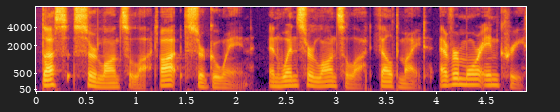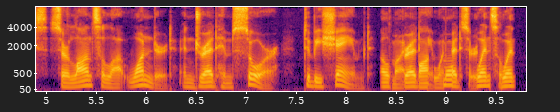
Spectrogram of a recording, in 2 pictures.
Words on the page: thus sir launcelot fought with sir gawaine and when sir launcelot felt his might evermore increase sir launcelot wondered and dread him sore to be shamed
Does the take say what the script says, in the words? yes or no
no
